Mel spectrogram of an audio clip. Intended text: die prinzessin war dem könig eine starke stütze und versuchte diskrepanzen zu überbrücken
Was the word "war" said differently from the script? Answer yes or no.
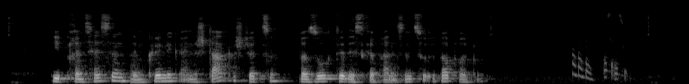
yes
